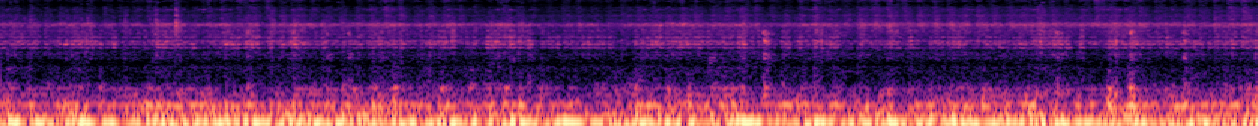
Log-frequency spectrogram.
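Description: Heritage railway passenger car rolling along the track behind a steam locomotive: a steady, loud low rumble of wheels on rails, heard from an open-sided car.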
